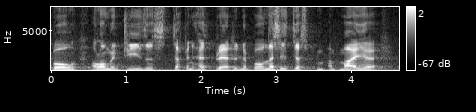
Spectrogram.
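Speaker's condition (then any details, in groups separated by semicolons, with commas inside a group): Cleft palate and cleft lip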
